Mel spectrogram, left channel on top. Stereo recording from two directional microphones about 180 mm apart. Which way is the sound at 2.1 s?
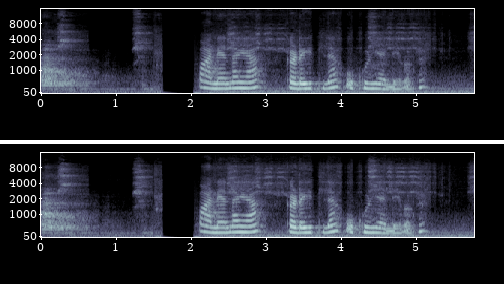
5° right (ahead or behind).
